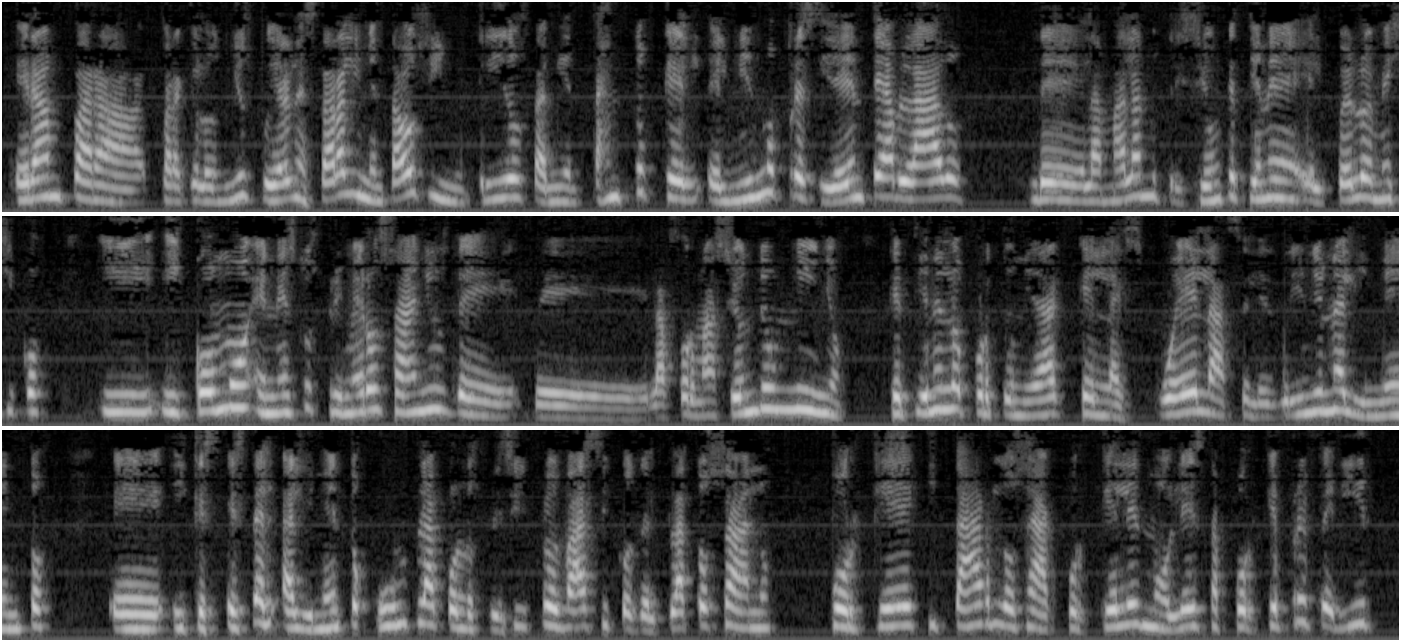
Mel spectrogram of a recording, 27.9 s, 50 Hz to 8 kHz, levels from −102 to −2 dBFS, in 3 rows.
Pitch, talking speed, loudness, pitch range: 240 Hz, 175 wpm, -32 LUFS, 215-260 Hz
